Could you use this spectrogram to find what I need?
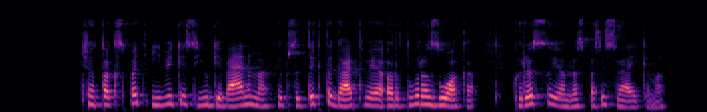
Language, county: Lithuanian, Kaunas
